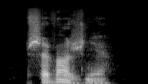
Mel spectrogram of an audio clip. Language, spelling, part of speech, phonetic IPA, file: Polish, przeważnie, adverb, [pʃɛˈvaʒʲɲɛ], Pl-przeważnie.ogg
